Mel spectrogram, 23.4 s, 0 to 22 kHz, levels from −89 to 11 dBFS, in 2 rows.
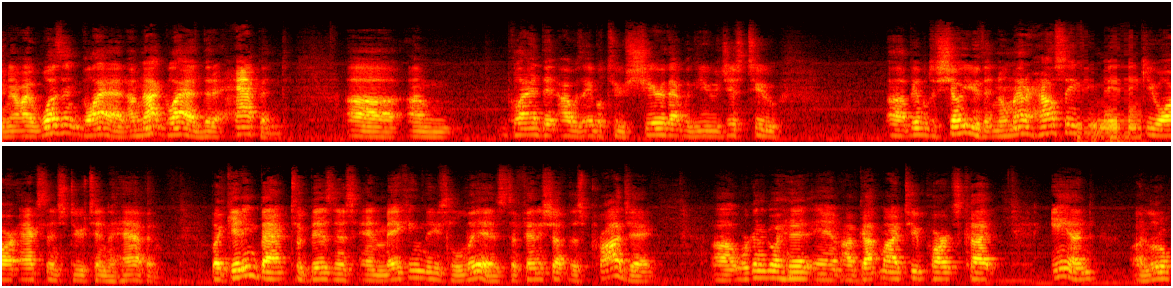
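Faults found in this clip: Corrupt frame decoded, 1.89–1.92 s and 14.62–14.66 s: brief chirp-like blips. Decoder played damaged compressed data spanning a couple of frames, misplacing energy across frequencies.

Robotic sound from repeated short buffers, 10.75–11.40 s: rigid 100 Hz metallic buzz. Likely playout starvation, with roughly half the audio replaced by repeats of a 10 ms buffer.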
